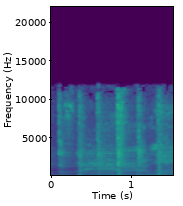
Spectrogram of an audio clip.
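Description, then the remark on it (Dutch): Music that has started at a campus plays steadily with a strong, rhythmic bass line and sustained melodic tones, punctuated by regular beats roughly every half second; no voices are heard. “Intussen, je hoort het op de achtergrond, is de muziek gestart.”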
